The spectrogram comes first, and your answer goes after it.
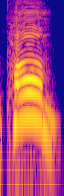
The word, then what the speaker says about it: thumb: THUM थम, थंब नहीं पढ़ेंगे लोग, है ना, हम लोग क्या करते हैं, थंब पढ़ते हैं, थंब, कोम्ब नहीं, थंब पढ़ना है सिर्फ, है ना।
